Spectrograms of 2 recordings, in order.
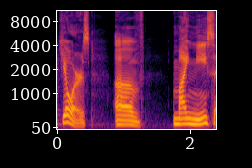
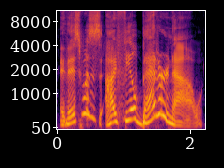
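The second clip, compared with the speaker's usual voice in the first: mock cheery sign-off; 7 semitones higher than usual.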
